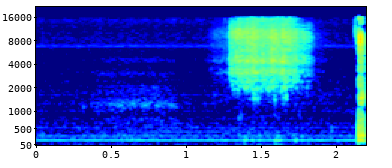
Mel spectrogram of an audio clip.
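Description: Near silence with a faint low hum; past the middle comes one brief, soft scratch of a graphite pencil shading on paper.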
